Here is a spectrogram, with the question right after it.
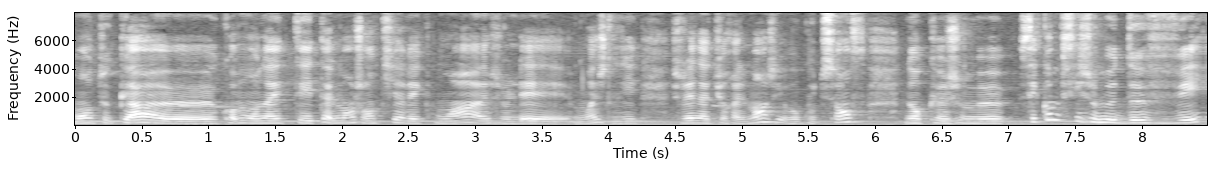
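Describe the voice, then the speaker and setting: Fairly low pitch from a woman, with audible room echo and noticeable background noise. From France, Charente. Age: 60s. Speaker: image consultant. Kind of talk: personal testimony. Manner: hesitant, many filler sounds.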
